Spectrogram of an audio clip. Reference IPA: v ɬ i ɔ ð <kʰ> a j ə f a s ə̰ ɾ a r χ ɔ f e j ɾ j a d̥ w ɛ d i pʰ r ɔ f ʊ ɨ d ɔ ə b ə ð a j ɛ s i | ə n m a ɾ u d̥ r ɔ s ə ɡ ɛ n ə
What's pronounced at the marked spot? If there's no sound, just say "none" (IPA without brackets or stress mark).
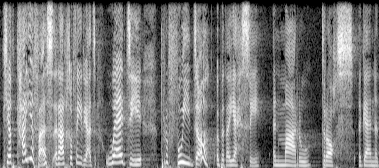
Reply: kʰ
